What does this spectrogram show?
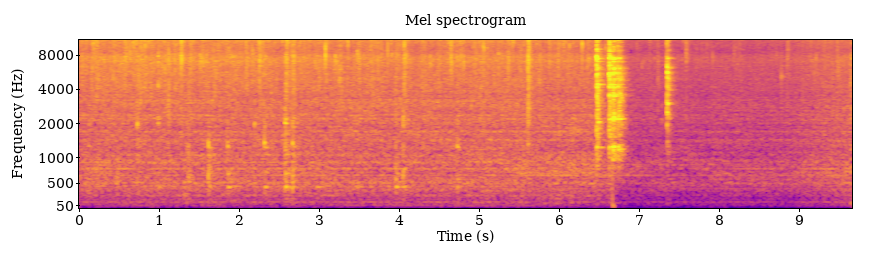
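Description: Chopped onion, garlic, ginger and Thai chili sizzling in oil in a stainless steel pot while being stirred, with small scraping clicks. About six and a half seconds in there is a short loud metal clatter, then a single click, and the stirring stops, leaving a quieter sizzle.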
